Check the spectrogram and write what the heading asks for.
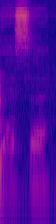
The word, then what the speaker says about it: Nicieza: And it's It, Fabian it Nicieza, which I can never Nacy, pronounce. yeah, Never Naciesa, or yeah. Nicieza.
